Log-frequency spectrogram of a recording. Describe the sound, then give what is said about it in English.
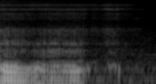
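A single loud, rumbling snore, a deep buzzing inhale lasting under a second before dropping away into near silence. “You snore.”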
